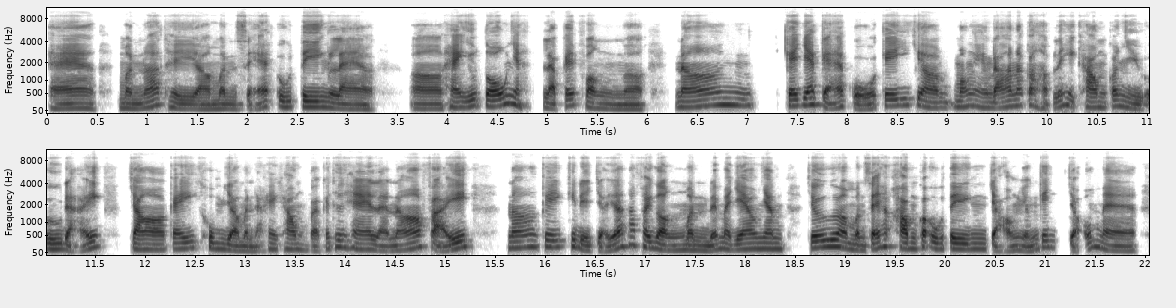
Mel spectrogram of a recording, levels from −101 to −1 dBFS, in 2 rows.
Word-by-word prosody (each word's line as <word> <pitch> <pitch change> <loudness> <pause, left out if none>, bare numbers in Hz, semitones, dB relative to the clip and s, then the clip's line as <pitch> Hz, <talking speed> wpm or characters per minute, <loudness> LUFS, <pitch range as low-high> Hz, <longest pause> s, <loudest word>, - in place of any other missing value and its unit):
À, 105 +1 0 0.3
mình 110 -1 -3
á 135 +7 0
thì, 100 -10 -3
ờ, 95 -1 +1
mình 95 0 -4
sẽ 95 - -3
ưu 135 -1 -3
tiên 135 -2 +2
là, 95 -4 0 0.4
ờ, 100 0 0
hai 125 0 +4
yếu 140 +5 -3
tố 150 +6 +6
nha. 185 - -2
Là - - +2
cái 160 +1 +2
phần, 100 -4 -1
ờ, 90 -1 -2 0.3
nó 145 +6 +1 0.7
cái 155 0 +5
giá 175 +1 +6
cả - - +2
của 220 - -1
cái 160 +2 0
cho 120 -2 +1 0.2
món 135 +3 -2
ăn 125 -5 -5
đó 145 - +1
nó 160 +1 -1
có - - -2
hợp - - -7
lý 135 - -4
hay 165 - -4
không? 125 -2 +1
Có 145 - -1
nhiều 120 -10 -5
ưu 130 0 0
đãi 165 +4 0 0.3
cho 125 -1 +4
cái 140 +4 0
khung 135 -3 -4
giờ - - +4
mình 95 -1 -4
đặt 90 - -8
hay 130 -2 -3
không? 125 -1 -2
Và - - 0
cái 140 - -8
thứ 175 +3 -4
hai 130 -3 +3
là 100 -5 0
nó 105 +2 +2
phải 155 +6 +4 0.4
nó 160 +3 -1
cái 175 -1 -2
cái 185 - -2
địa - - 0
chỉ - - 0
á - - +4
nó 225 - -2
phải 160 -4 +4
gần 110 0 +3
mình 110 -2 0
để - - +3
mà 135 - 0
giao 130 +3 +2
nhanh 140 -1 +1 0.2
chứ, 170 +4 +4
ơ, - - +5
mình 125 -6 -1
sẽ - - +5
h 185 - -3
hông 140 -1 +6
có - - +6
ưu 140 -3 -2
tiên 135 0 +2
chọn 105 - 0
những - - -4
cái 170 0 -1 0.2
chỗ - - +2 0.2
mà, 100 -5 0
130 Hz, 225 wpm, -24 LUFS, 105-155 Hz, 0.7 s, tố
